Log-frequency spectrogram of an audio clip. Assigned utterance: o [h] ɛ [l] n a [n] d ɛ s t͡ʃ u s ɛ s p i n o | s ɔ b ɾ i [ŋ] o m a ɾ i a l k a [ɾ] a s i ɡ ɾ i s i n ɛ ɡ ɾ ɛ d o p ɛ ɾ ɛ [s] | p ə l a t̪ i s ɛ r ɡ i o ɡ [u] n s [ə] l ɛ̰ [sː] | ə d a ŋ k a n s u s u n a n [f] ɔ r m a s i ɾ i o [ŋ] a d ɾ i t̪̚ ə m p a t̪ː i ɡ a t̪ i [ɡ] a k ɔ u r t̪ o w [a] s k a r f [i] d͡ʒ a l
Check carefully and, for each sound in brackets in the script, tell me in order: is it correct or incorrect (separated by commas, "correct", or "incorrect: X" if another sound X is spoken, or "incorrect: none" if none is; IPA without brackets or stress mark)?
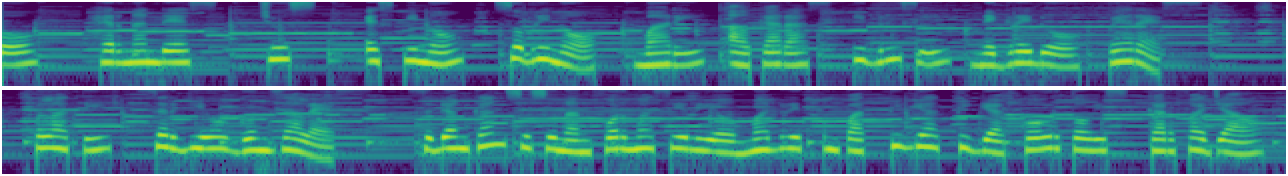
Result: correct, incorrect: r, correct, incorrect: n, correct, correct, incorrect: ɔ, incorrect: a, correct, correct, incorrect: m, correct, incorrect: i, incorrect: a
